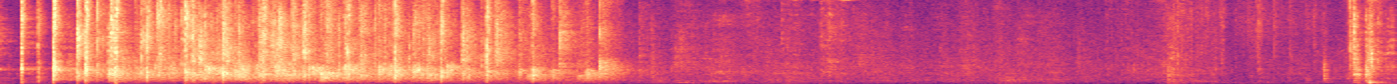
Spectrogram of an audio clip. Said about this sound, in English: Give him a good applause.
